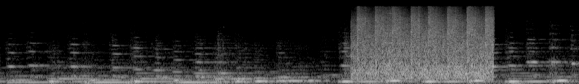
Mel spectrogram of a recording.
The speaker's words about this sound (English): That's the director and the writer being shot.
